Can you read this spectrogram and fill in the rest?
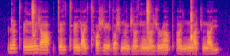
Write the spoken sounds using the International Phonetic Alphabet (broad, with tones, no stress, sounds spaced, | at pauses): ɖ ə̃˥˨ tʼ ɛ̃˧ ŋ͡ǀ ə̃˥˨ ʒ a˧˥ | t̪ ɛ̃˧˥ z tʼ ɛ̃˧ j a˧˩˧ j tʰ ɒ˧ ʒ e˧˩˧ d ɒ˧ ʒ ɡ ə̃˧˩˧ d͡ʒ ã˧˩˧ z ŋ͡ǀ ã˧˩˧ ʒ ɹ ã˥˨ pʼ ã˧˩˧ j ŋ͡ǃ a˧˩˧ t͡ʃ n̪ a˧˥ j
